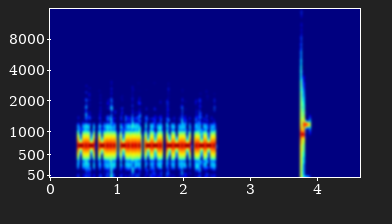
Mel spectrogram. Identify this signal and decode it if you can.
Morse code, heard as a keyed tone, about 42 wpm, 700 Hz. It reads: KB6GQP
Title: USA Call Signs - 6 Characters - 3x Character Spacing - 45wpm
